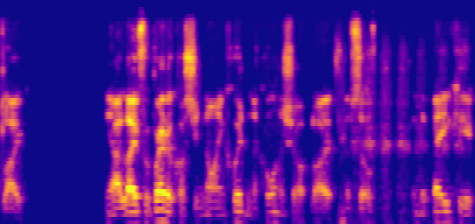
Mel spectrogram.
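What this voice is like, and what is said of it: Strong Sussex English accent. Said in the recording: “Got a strong Sussex accent.”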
